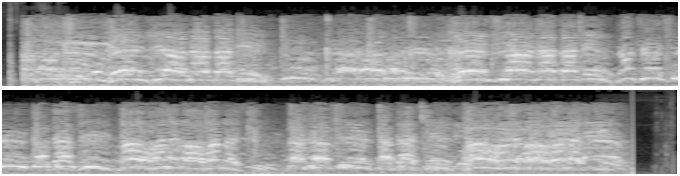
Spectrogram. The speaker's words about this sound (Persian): ویدیوهای دریافتی نشان می‌دهد از بامداد دوشنبه به ویژه در شهر دیواندره استان کردستان تجمع بزرگ اعتراضی جریان دارد.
